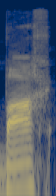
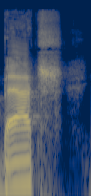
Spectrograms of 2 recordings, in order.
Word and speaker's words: Bach: You need to know that it's pronounced Bach and not Batch.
